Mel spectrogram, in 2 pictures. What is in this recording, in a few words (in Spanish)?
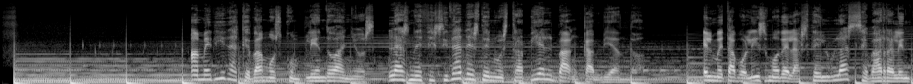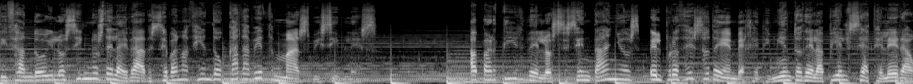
Corporativo CAST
